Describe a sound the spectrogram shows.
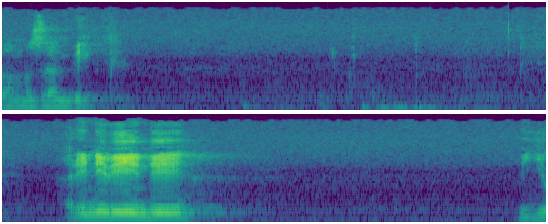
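A man speaks calmly and slowly into a microphone.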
